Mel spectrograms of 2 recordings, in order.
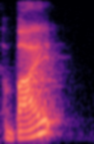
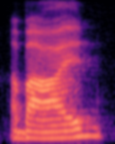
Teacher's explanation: If I said abide, you can hear how it sounds a little more like I'm saying a bite with a T. Abide with a D, I'm holding my vowel longer.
